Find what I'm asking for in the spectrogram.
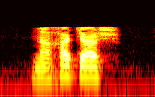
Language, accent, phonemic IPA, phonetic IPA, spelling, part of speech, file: Armenian, Eastern Armenian, /nɑχɑˈt͡ʃɑʃ/, [nɑχɑt͡ʃɑ́ʃ], նախաճաշ, noun, Hy-նախաճաշ.ogg
- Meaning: breakfast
